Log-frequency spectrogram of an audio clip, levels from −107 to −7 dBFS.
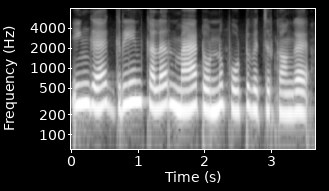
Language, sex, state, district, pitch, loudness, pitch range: Tamil, female, Tamil Nadu, Nilgiris, 255 Hz, -11 LUFS, 235-280 Hz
